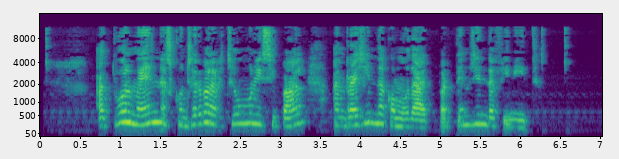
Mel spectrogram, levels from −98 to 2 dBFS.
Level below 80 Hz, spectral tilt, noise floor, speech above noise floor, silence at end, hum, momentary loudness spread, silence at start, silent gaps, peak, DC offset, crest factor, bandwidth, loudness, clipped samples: -74 dBFS; -1 dB/octave; -44 dBFS; 24 dB; 0.45 s; none; 21 LU; 0.05 s; none; -2 dBFS; under 0.1%; 20 dB; 11.5 kHz; -20 LUFS; under 0.1%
